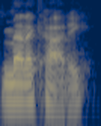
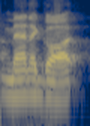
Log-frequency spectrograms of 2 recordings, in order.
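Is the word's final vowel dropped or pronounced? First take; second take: pronounced; dropped. First: The word ends with its final vowel fully said. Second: The word ends clipped, without its final vowel. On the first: The speaker calls it right. "It's manicotti" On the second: The speaker calls it wrong. "It's not manigot"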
